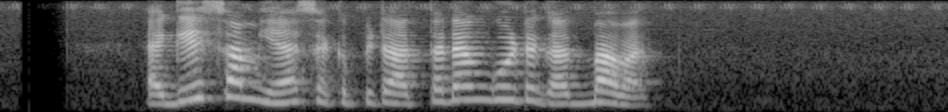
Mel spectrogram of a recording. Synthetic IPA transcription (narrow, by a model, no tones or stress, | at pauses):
æɡeːsamijaːsækəpiʈəat̪ːaɖaŋɡuəʈəɡat̪̚baʋat̪̚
